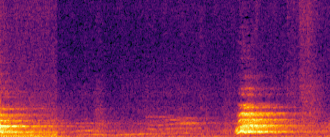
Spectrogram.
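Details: Giant Schnauzer kept as a pet: two short, loud, harmonic barks or yelps, one at the start and one after a quiet gap of about two seconds, with a low background hum between them.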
